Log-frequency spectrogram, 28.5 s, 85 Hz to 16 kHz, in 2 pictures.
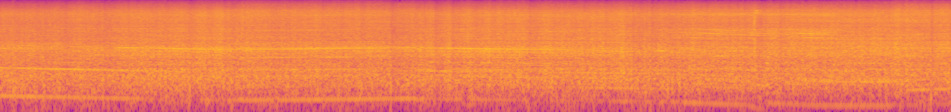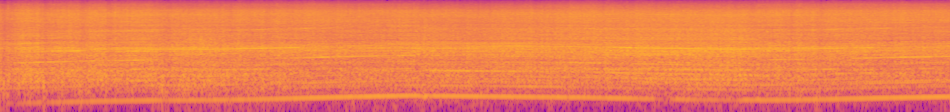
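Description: Suzuki GSX650F's inline-four engine running under way, heard on board with steady wind rush. Its note holds, falls away about a third of the way in, then climbs again and stays up.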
